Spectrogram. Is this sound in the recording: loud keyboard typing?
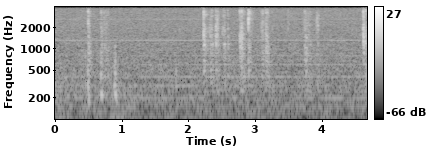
yes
